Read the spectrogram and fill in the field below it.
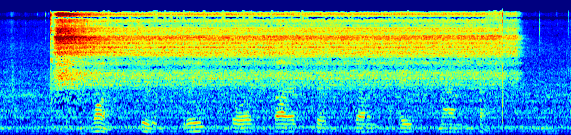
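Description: A welding torch hisses and roars steadily, then cuts off.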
